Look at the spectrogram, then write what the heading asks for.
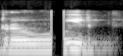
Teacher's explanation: la palabra tiene 2 sílabas, ¿no? Y que el acento recae en la última sílaba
